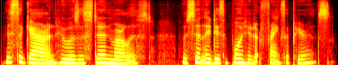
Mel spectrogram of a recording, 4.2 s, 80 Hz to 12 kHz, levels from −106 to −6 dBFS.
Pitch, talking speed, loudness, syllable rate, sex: 205 Hz, 185 wpm, -17 LUFS, 6.4 syllables/s, female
